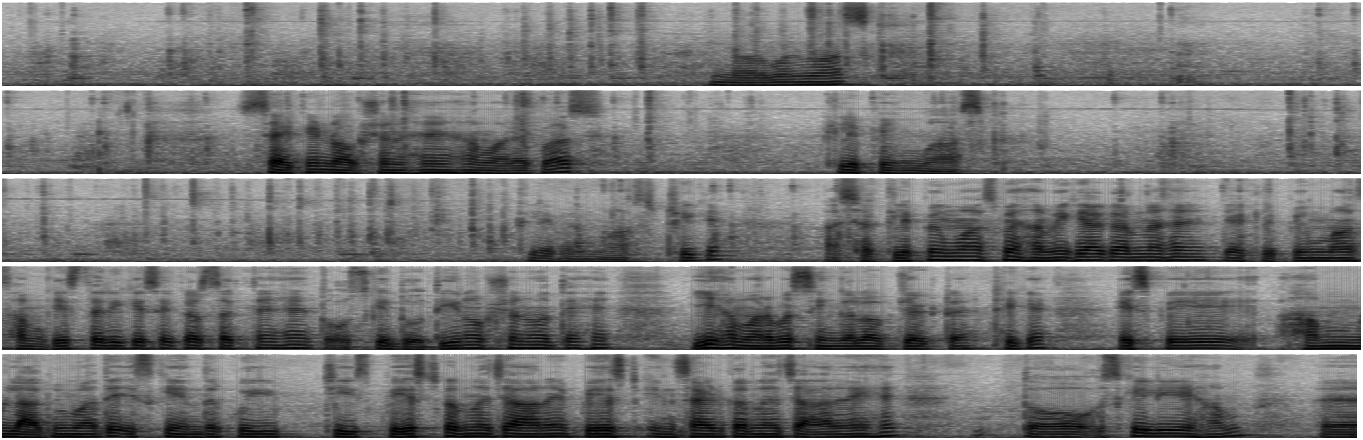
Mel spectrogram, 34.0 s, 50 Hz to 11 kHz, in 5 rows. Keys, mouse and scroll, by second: 1.3-2.7 right drag, 1.7-5.3 typing, 7.8 space, 8.7 alt+click, 11.9 t, 13.2-16.2 typing, 17.0 ctrl+space, 19.4 ctrl+space.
